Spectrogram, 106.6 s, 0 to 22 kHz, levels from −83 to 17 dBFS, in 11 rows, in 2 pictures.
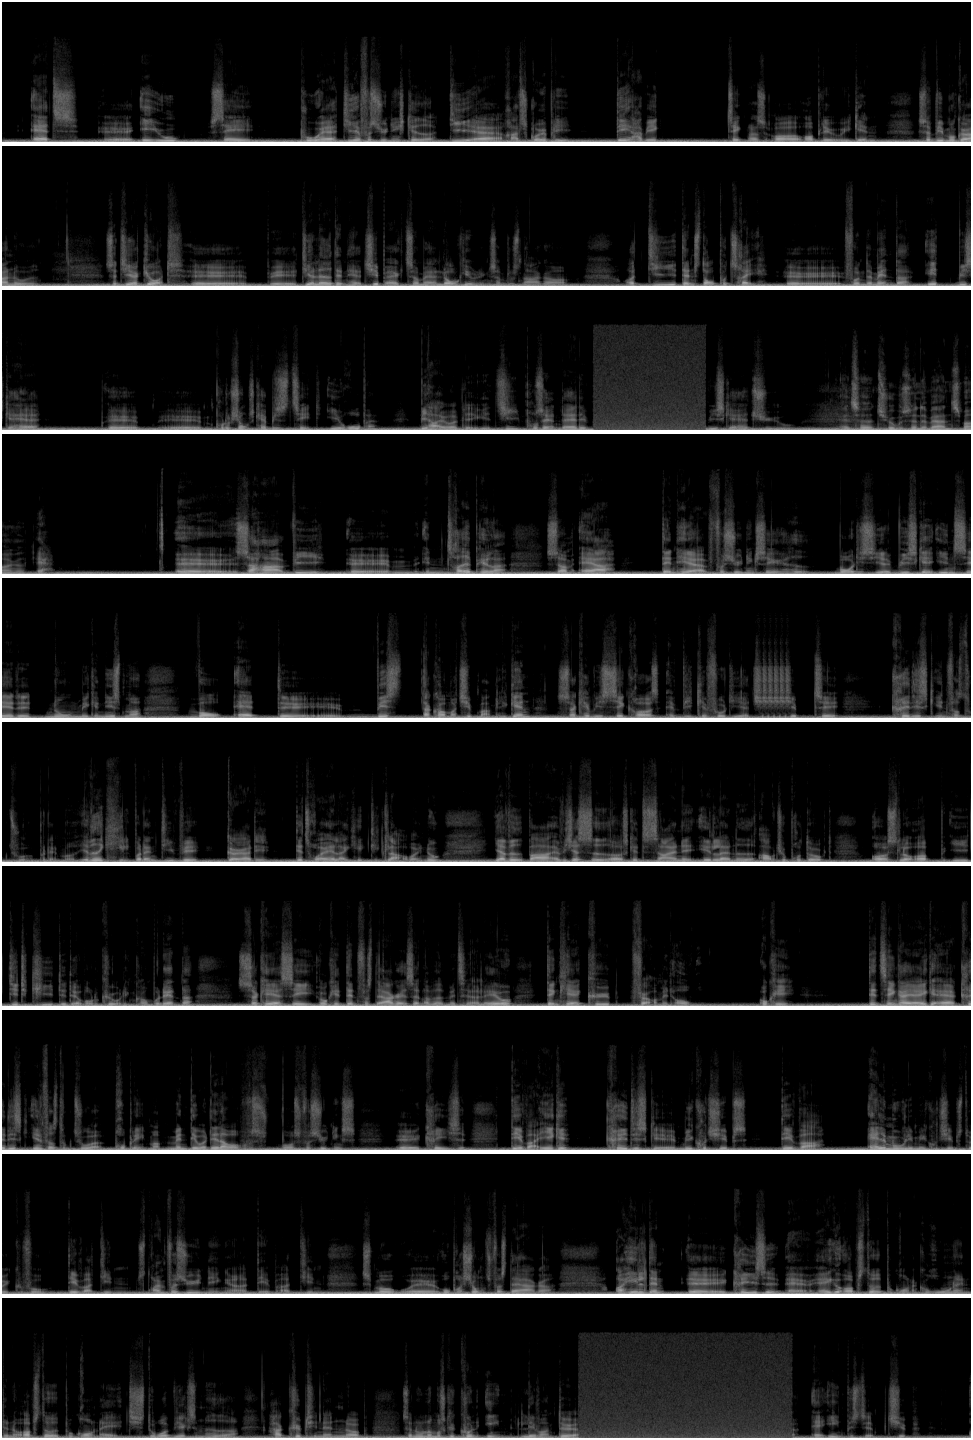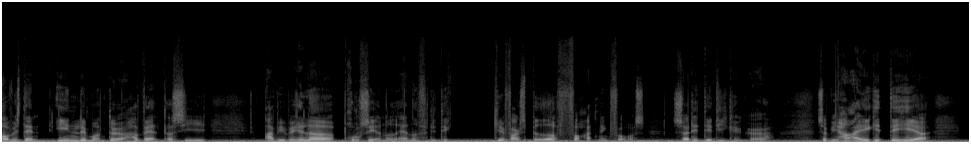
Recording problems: low rumble; noticeable; throughout; 15 dB below the speech
audio cutting out; filled with static; at 25 s for 1 s and at 1:33 for 2 s
audio stuttering; at 46 s

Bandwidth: 16.5 kHz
